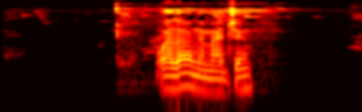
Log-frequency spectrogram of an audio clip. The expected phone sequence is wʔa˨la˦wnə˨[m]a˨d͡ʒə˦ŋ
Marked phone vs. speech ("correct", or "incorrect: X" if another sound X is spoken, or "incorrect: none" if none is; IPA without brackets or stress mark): correct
